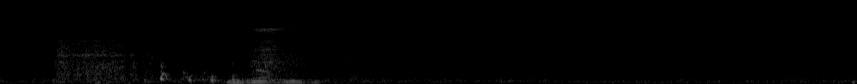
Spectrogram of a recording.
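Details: Tired Labrador snoring during a mid-morning nap: one long, noisy breath with a low fluttering snort partway through, then near silence.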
